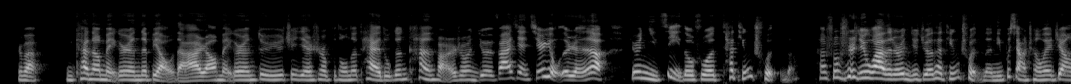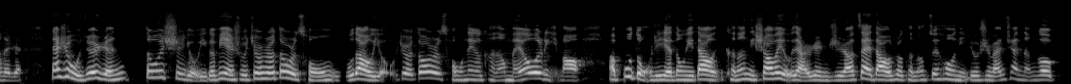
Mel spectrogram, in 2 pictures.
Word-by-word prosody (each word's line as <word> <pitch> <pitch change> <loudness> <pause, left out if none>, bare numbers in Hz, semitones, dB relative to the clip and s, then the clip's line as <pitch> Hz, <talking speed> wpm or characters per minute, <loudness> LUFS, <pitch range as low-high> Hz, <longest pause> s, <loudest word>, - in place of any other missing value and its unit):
是 - - -9
吧？ 190 -3 -2 0.2
你 205 - -5
看 260 +4 +2
到 230 - +3
每 205 -4 0
个 205 - -4
人 210 -1 +1
的 210 - 0
表 210 +1 0
达， 175 +2 +2
然 185 0 +3
后 200 - +2
每 195 -3 -4
个 205 - 0
人 205 +1 -1
对 220 -2 -2
于 215 +1 -2
这 225 +1 -8
件 210 -2 -1
事 220 +1 -6
儿 - - -2
不 200 - -13
同 200 -1 -3
的 215 - -3
态 225 -2 +1
度 195 - -4
跟 225 +4 -4
看 240 -1 -3
法 210 - -1
儿 - - -5
的 185 - -3
时 210 - -4
候， 210 - -4
你 200 - -7
就 215 - -4
会 210 - -5
发 265 +5 +2
现， 275 -5 -6
其 300 - -8
实 350 - +1
有 - - +1
的 205 - +1
人 195 -1 +1
啊， 265 -3 +5 0.2
就 295 - -1
是 - - +2
你 250 -7 -1
自 210 - -5
己 - - -4
都 215 -1 +1
说 220 0 +1
他 215 +11 -5
挺 295 +2 -6
蠢 - - -2
的， - - -15 0.2
他 285 -1 -7
说 315 +2 -5
这 335 +3 0
句 295 - +1
话 285 -2 +8
的 235 - +2
时 235 - +1
候 245 - +4
你 235 - -2
就 225 - -3
觉 230 +1 -1
得 - - +1
他 275 - +1
挺 260 +3 -6
蠢 290 -1 -3
的， 190 -1 -7
你 195 +1 -4
不 180 - -7
想 195 - -1
成 205 0 -4
为 215 +1 0
这 210 - -2
样 205 - 0
的 185 - -3
人。 180 0 -7 0.3
但 340 +1 0
是 360 - 0
我 275 -10 +2
觉 255 - -1
得 285 +1 +7
人 245 +2 0
都 315 +1 -2
是 270 -5 -5
有 - - -1
一 180 - -4
个 205 - -1
变 255 -1 0
数， 225 -1 -4
就 265 +5 +1
是 270 - +2
说 270 0 +4
都 305 0 +3
是 255 - +4
从 195 -4 -2
无 210 - -1
到 235 -6 +6
有， 190 - -2
就 265 - -2
是 245 - 0
都 285 +2 +3
是 265 - +2
从 205 -5 -7
那 220 - -5
个 205 - -7
可 205 0 -13
能 190 +2 -7
没 190 -2 -4
有 275 +1 +7
礼 230 -7 -6
貌， 185 -1 +1 0.3
啊， - - +1
不 370 0 -2
懂 - - +3
这 200 - 0
些 200 -2 +5
东 210 -1 -1
西 200 - 0
到 225 -2 +6
可 215 - -8
能 235 +3 -1
你 225 - -2
稍 255 +4 +5
微 270 - +5
有 - - +3
点 210 - +3
儿 175 - 0
认 200 -2 -2
知， 195 +2 -5
然 200 0 +4
后 - - -3
再 230 - +3
到 215 -3 +5
说 215 0 -3
可 205 0 -7
能 205 +2 -7
最 245 +3 -3
后 240 -2 -2
你 195 -3 -4
就 200 +1 -4
是 205 0 -7
完 190 +1 -3
全 235 - -8
能 190 0 -13
够 210 0 0
215 Hz, 420 characters per minute, -24 LUFS, 200-260 Hz, 0.3 s, 话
